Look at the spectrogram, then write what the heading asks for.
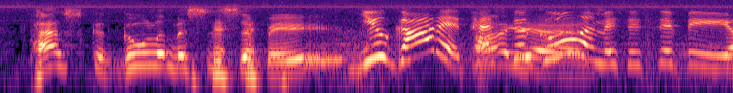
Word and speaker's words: Pascagoula: out to and Jillian tell me if I'm pronouncing this right Pascagoula Mississippi you got it Mississippi or Gillian's on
